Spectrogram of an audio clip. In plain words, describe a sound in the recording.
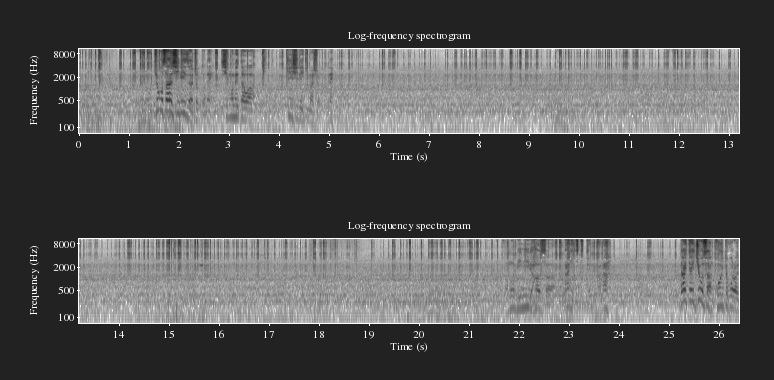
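A car engine hums steadily, heard from inside the car.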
